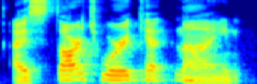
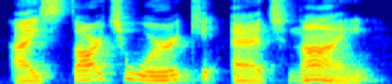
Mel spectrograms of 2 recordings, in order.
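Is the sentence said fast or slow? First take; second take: fast; slow. First: It is said fast, with the T held back. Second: It is said slowly, with the T heard. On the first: "Eu prefiro falar mais rápido" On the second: "se for mais pausado"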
